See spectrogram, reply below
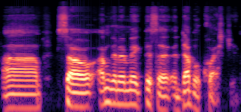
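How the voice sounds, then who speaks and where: A man's voice: fairly low pitch, a little slow. A man hosting an online interview, affirming the guest and putting questions to her with easy fillers. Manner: relaxed, affirming, many fillers. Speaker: interview host.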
